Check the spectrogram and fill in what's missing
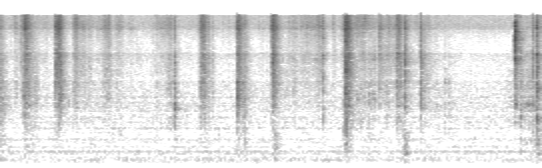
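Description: Tarot cards being drawn and handled on a table: a quiet, close series of crisp flicks and light slaps at irregular intervals, with no talking and a faint room hum beneath.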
